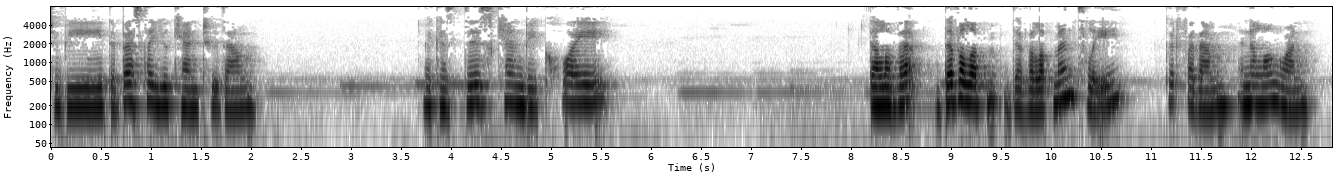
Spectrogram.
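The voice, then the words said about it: Non-native English accent. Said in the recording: “I am bilingual. So if you hear me saying certain words, words incorrectly or you hear an accent, it's because, yes, English is my second language.”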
